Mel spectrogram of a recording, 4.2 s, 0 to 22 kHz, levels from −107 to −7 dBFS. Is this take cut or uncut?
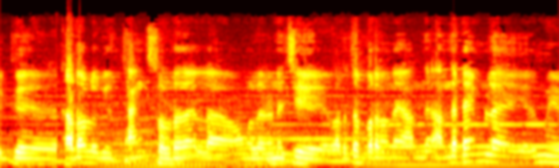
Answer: uncut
